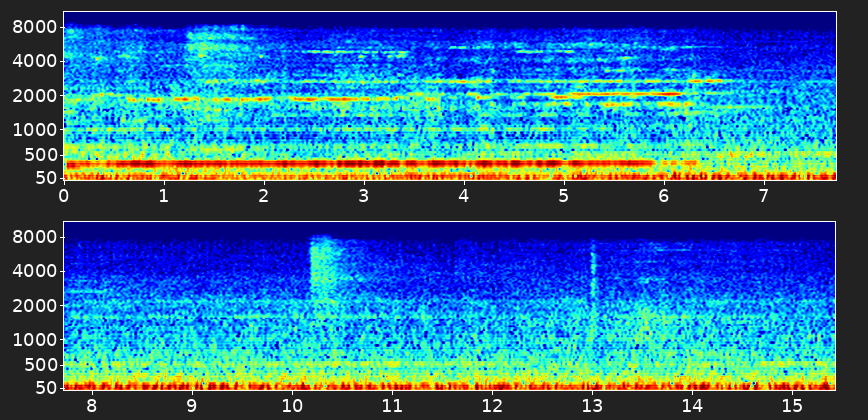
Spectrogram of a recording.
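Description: A train engine rumbles low and steadily.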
